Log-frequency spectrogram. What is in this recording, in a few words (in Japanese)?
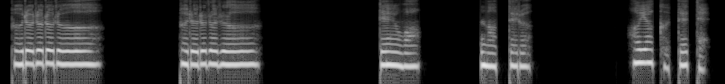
着信ボイス; 春日野穹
